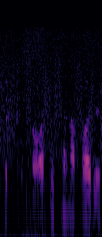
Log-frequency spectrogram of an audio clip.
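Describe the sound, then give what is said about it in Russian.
A voice comes through very faint and muffled, as if over a degraded connection. Its syllables are broken and hard to make out, with almost no crispness. “Ой, тебя плохо слышно сейчас стало это.”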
